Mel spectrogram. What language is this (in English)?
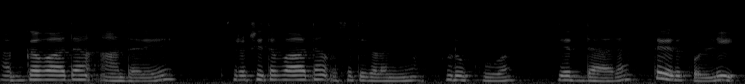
Kannada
